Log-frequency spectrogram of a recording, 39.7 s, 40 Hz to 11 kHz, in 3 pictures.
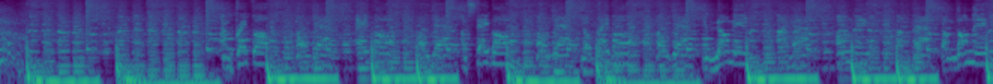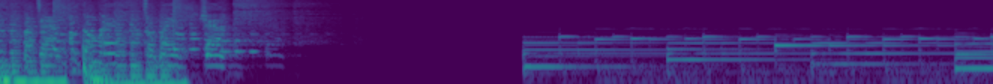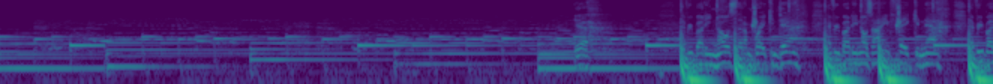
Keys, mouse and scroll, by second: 0.8 ctrl+r, 1.9 ctrl+x, 2.3 ctrl+r, 3.0-3.5 scroll up 1, 3.5 ctrl+r, 5.0 ctrl+r, 5.8 scroll down 1, 6.0 middle click, 6.2 scroll up 2, 6.3 scroll down 1, 6.5 middle drag, 6.7 click, 6.9 Tab, 7.0 drag, 7.2-9.2 middle drag, 9.3 scroll down 2, 9.4-10.5 middle drag, 11.0 shift+middle drag, 11.2 scroll up 2, 11.4 click, 11.9 Tab, 12.4 l, 12.7 h, 13.1 ctrl+z, 13.3 g, 17.3-18.5 middle drag, 18.5 g, 19.7-20.0 middle drag, 20.0 Tab, 20.3-21.1 middle drag, 21.1 click, 21.2-22.5 middle drag, 22.5 click, 23.3 Tab, 23.4 scroll down 1, 23.6-24.5 shift+middle drag, 24.5 2, 24.7 alt+click, 25.0-25.3 scroll up 1, 25.3 s, 27.4 click, 27.7 Tab, 27.8 drag, 27.9-28.4 middle drag, 28.4 scroll down 3, 28.5-29.1 middle drag, 29.1 KP_3, 29.5 click, 29.6 Tab, 30.0 shift+middle click, 30.2 scroll up 1, 30.4 shift+a, 31.2 s, 32.3 scroll up 3, 32.5 shift+middle click, 33.4 r, 34.3 s, 35.9-36.3 scroll up 2, 36.3 drag, 36.4 click, 36.8 1, 37.2 shift+drag, 38.3-38.7 drag, 39.4 e.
